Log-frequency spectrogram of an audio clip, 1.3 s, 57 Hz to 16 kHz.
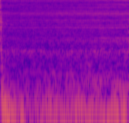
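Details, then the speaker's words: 2014 Kia Cadenza driver-side power seat after repair: a displaced protective boot had been riding the seat rail, causing vibration and noise. Now a short, steady, even motor hum as the seat travels, with no grinding or chatter. "For some reason, somehow that whatever protective boot is at it, somehow it moved through the um rail and causing the vibration and noise, but now it's gone."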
